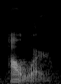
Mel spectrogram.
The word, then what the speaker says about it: hour: já na segunda frase o h é mudo não será pronunciado por isso utilizaremos o n n hour e em português um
